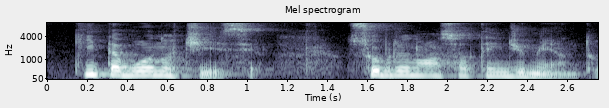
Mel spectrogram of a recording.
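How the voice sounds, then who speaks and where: A man's dark, mellow tone carries noticeable vocal fry. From Brazil. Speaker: toy store seller. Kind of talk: sales pitch. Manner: formal; upbeat. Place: studio. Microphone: lapel.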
